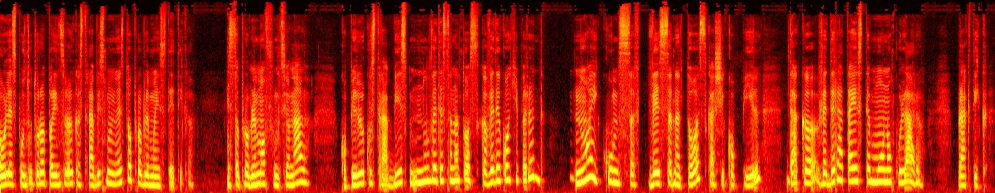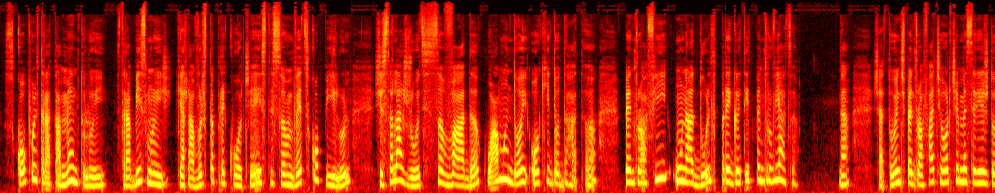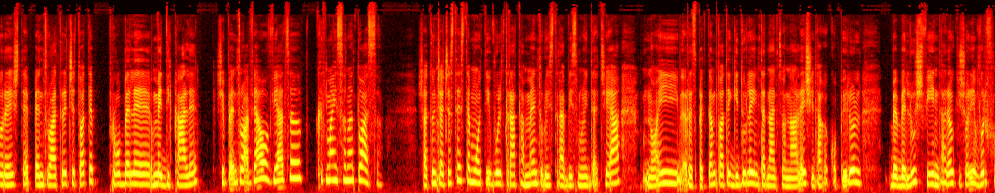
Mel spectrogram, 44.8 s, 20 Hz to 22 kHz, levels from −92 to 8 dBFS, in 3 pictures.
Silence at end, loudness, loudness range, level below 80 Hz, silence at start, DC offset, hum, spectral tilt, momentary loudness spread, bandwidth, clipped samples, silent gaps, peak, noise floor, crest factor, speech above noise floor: 0 s; -15 LUFS; 2 LU; -56 dBFS; 0 s; under 0.1%; none; -4.5 dB/octave; 8 LU; over 20 kHz; under 0.1%; none; 0 dBFS; -55 dBFS; 14 dB; 40 dB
